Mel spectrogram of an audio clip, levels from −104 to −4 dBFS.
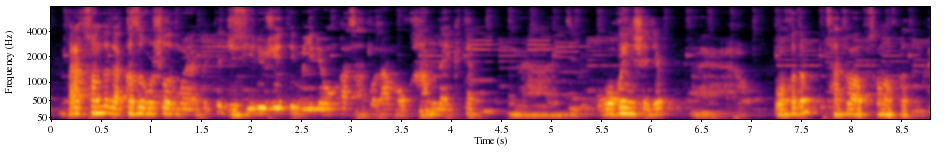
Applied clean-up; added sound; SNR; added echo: classical method WPE with log-MMSE.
